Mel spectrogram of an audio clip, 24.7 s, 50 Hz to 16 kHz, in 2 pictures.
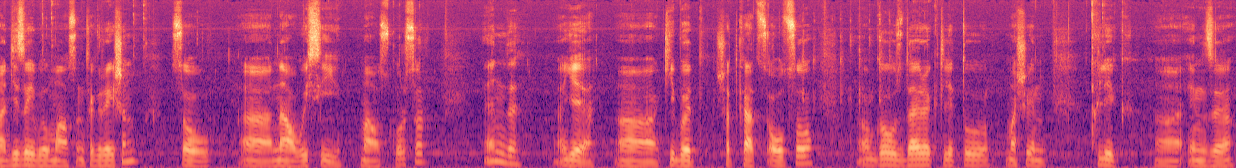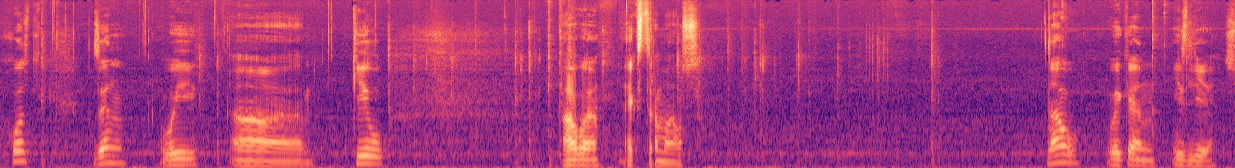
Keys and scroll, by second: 4.1 F12, 6.2 F12, 8.0 BackSpace, 8.1 BackSpace, 8.3 BackSpace, 8.5 BackSpace, 12.8 F12, 14.5 l, 15.7-22.1 typing, 17.4 ctrl+l, 23.9-24.6 typing.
